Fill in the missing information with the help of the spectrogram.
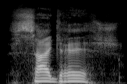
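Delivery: Sagres in a Portuguese accent, final s as sh: "Sagresh". Shown as a demonstration. Travel vlogger naming a southern town in his Portuguese accent. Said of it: "je prends mon accent portugais".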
